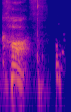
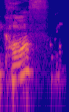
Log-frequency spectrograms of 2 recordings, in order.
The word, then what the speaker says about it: cough: la palabra como reír ejemplos de palabras en que gh es una F no es super común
